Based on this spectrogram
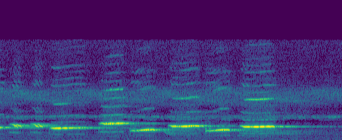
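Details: An orange-breasted laughingthrush of the Langbian Plateau in southern Vietnam whistles a varied sequence of sustained notes that step up and down in pitch, ending with a long level whistle. A faint high hiss runs behind.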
